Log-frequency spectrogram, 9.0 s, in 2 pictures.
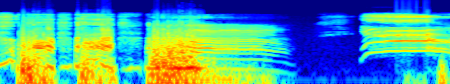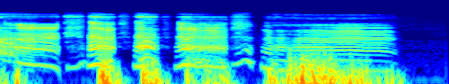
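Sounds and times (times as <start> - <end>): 
person imitating a monkey grunting: 0.1 - 2.9, 4.7 - 8.6.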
